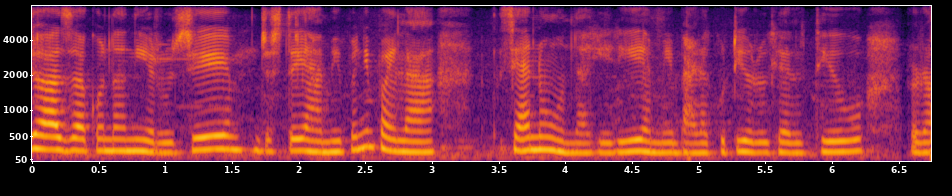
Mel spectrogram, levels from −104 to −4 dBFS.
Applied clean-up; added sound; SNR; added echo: none; none; none; none.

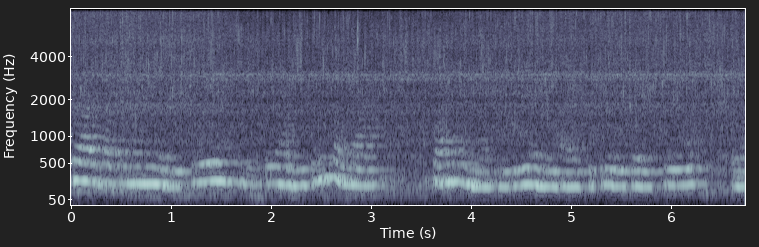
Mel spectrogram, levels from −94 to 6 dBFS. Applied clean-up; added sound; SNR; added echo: none; Sink (filling or washing) / Water tap, faucet; 11 dB; reverberation time 0.8 s.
